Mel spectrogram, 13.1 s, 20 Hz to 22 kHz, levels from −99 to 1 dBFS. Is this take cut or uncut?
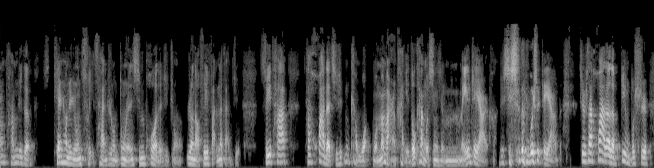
uncut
